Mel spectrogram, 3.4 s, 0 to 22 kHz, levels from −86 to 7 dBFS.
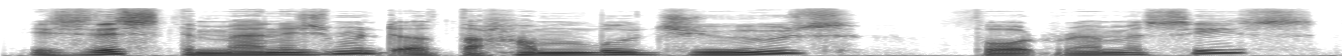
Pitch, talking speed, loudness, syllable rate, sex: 125 Hz, 180 wpm, -19 LUFS, 5.3 syllables/s, male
